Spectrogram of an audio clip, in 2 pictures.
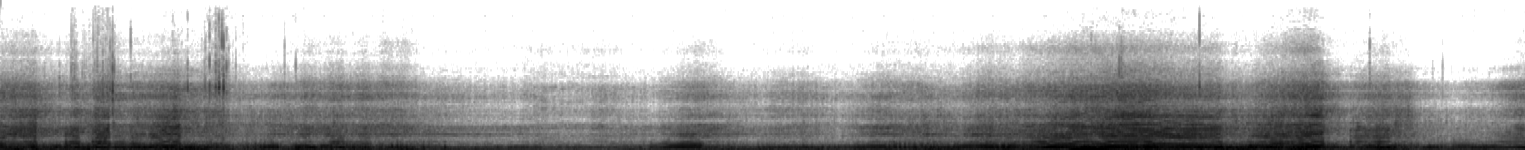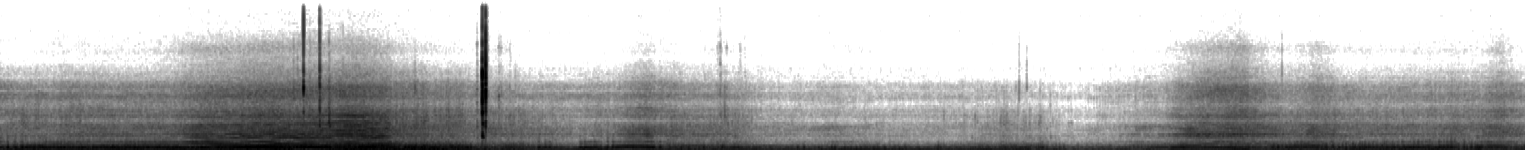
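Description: Ski-Doo snowmobile engine revving up and down over and over, its pitch rising and falling every second or two. A single sharp click comes about two-thirds of the way through.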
